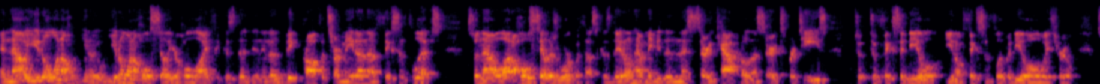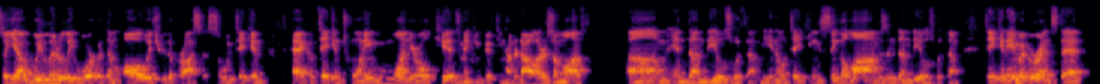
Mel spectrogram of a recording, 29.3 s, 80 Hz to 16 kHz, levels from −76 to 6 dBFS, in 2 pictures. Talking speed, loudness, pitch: 225 wpm, -20 LUFS, 115 Hz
